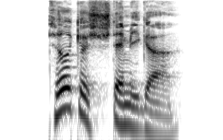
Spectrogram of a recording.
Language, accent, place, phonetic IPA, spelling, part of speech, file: German, Germany, Berlin, [ˈtʏʁkɪʃˌʃtɛmɪɡɐ], türkischstämmiger, adjective, De-türkischstämmiger.ogg
- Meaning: inflection of türkischstämmig: 1. strong/mixed nominative masculine singular 2. strong genitive/dative feminine singular 3. strong genitive plural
